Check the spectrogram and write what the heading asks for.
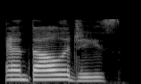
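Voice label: "anthologies", British English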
